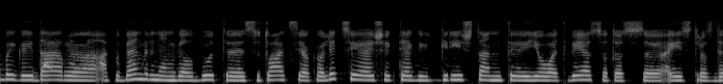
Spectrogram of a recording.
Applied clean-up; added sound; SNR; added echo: neural mask model DeepFilterNet 3.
